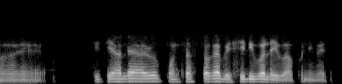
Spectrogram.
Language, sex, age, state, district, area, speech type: Assamese, male, 18-30, Assam, Lakhimpur, rural, conversation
